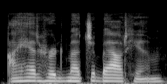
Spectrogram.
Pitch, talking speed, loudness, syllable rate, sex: 145 Hz, 215 wpm, -17 LUFS, 4.6 syllables/s, female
